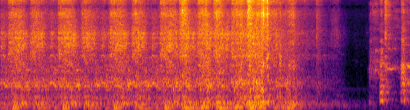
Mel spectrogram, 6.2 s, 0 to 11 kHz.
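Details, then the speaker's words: 1968 Chevy C10, believed 307 V8, engine was locked and sat 36 years in a field, start attempt on fuel poured into the carb: rough sputtering, loud pop, flame out the top, then dies; backfire through carburetor, rockers suspected. "flame wow it can't be too far off on the ignition and stuff there's a giant blaster fire that came out at the top"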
